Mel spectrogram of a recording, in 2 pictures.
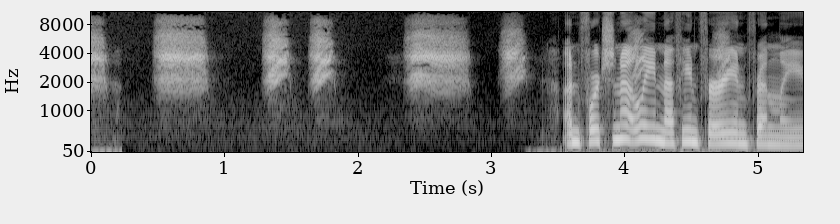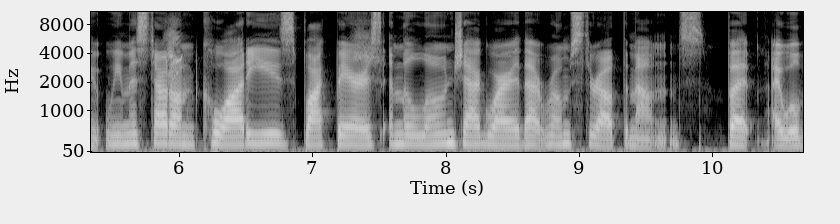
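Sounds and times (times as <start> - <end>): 
Mexican jays giving harsh raspy calls along a mountain park hiking trail: 0.0 - 5.0, 5.8 - 6.2, 7.2 - 7.6
speech: 3.6 - 10.6.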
